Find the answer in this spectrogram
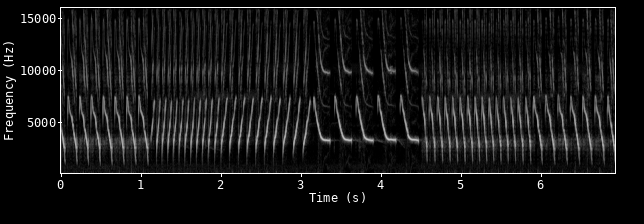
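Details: Canary song made as a lure to prompt young canaries or ones that stopped singing, long chirping 'cuit cuit' and rolling delivery: rapid tours of falling whistled notes, then slower, sharper swooping notes, then a fast trill again.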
